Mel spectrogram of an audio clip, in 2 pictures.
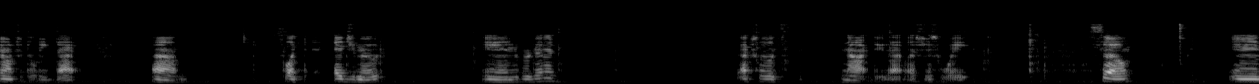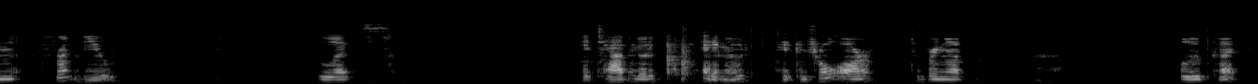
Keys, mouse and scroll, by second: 7.9 Tab, 10.2 KP_1, 13.4 Tab, 14.6 Tab, 20.1 ctrl+r.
